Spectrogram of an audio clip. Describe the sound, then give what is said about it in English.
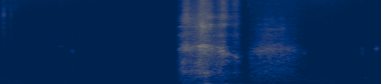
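A dog, Nala, breathing hard: two loud, raspy huffs of breath follow a brief silence, with no talking over them. “You heard how hard she was breathing?”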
